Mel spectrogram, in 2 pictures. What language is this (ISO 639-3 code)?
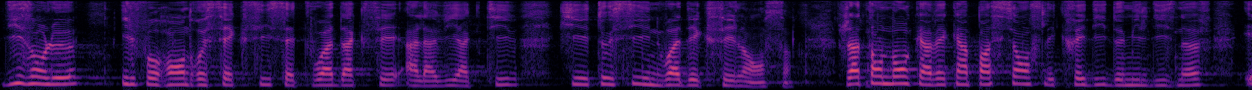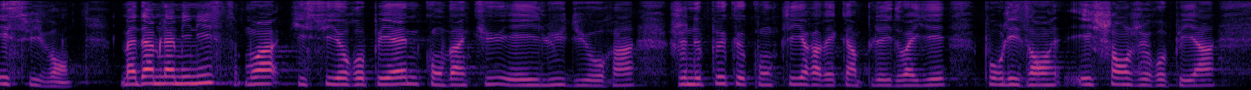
fra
